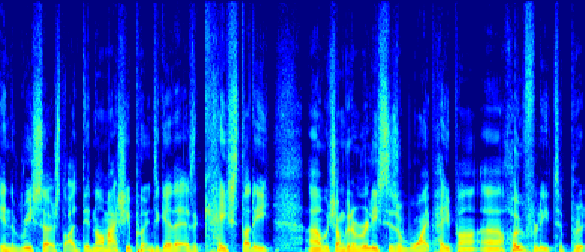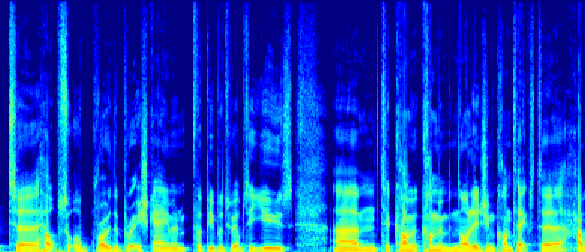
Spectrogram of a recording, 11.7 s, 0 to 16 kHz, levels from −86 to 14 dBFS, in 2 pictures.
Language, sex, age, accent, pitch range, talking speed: English, male, 20-39, British, 125-155 Hz, 280 wpm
